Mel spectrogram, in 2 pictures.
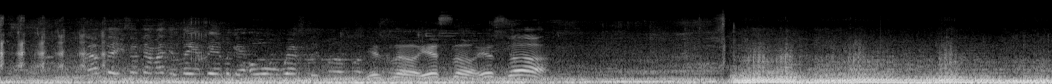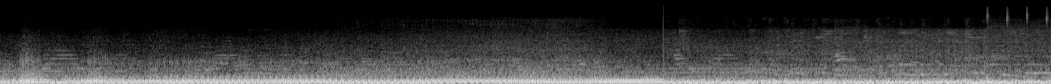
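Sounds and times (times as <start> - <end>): motorcycle engine running: 7.3 - 21.0.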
